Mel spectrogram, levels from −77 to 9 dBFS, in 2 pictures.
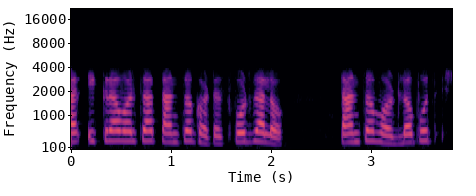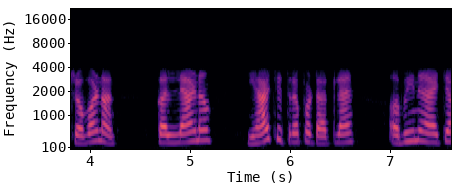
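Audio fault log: No fault to log for this audio.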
